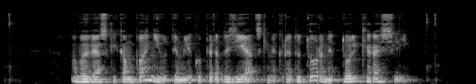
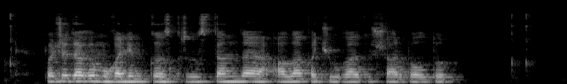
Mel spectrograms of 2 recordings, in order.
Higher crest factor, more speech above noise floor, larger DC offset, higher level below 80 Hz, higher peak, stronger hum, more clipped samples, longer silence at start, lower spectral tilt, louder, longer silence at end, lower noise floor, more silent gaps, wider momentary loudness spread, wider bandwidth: about the same, 18 dB vs 18 dB; first, 45 dB vs 35 dB; neither; first, -50 dBFS vs -64 dBFS; first, -2 dBFS vs -8 dBFS; neither; neither; first, 0.7 s vs 0.5 s; about the same, -5.5 dB/octave vs -6.5 dB/octave; first, -19 LUFS vs -25 LUFS; second, 0.65 s vs 1.15 s; first, -64 dBFS vs -59 dBFS; neither; about the same, 8 LU vs 9 LU; about the same, 11.5 kHz vs 11.5 kHz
